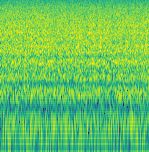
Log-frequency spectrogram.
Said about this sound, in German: Das mitunter reißende Wasser des nun schon jugendlichen Lech schleppt die Steine weiter.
